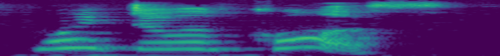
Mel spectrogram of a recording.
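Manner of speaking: usual speaking voice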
